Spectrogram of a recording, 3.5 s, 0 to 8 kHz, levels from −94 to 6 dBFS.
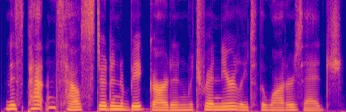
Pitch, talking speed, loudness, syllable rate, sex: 205 Hz, 260 wpm, -19 LUFS, 6.2 syllables/s, female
